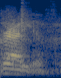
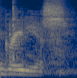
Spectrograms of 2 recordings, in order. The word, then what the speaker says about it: Gradius: Gradius or Gradius? Are you just saying the name's funny? Gradius or Gradius? It's honestly, I've heard everyone pronounce that both ways. I always say Gradius. but I don't think anyone's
